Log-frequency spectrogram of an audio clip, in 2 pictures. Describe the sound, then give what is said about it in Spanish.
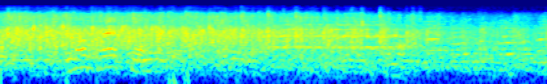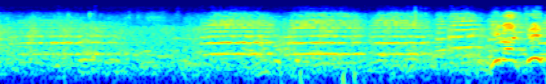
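A street crowd at a religious procession in Jaén applauds steadily as the Cristo comes out of the church into the streets, a dense, continuous patter of clapping with murmuring voices mixed in and a few brighter tonal sounds rising toward the end. “La cruz está justo bajo este dintel eh, de la iglesia y bueno, ya podéis ver cómo los primeros aplausos pues no, no se hacen esperar hasta que se toque la marcha real.”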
